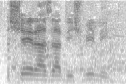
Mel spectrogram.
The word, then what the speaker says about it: Sherazadishvili: El apellido hay que tener miga para pronunciarlo bien. Sera. Vamos a dejarlo en Sera, porque el propio Nico nos contaba cómo se pronuncia. – Sherazadishvili.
